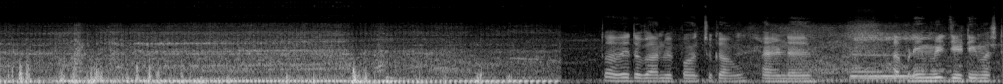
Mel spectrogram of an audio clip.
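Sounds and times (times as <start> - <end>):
motorcycle engine running: 0.0 - 5.6.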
